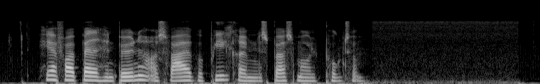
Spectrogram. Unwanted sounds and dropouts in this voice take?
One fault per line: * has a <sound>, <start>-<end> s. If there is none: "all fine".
all fine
